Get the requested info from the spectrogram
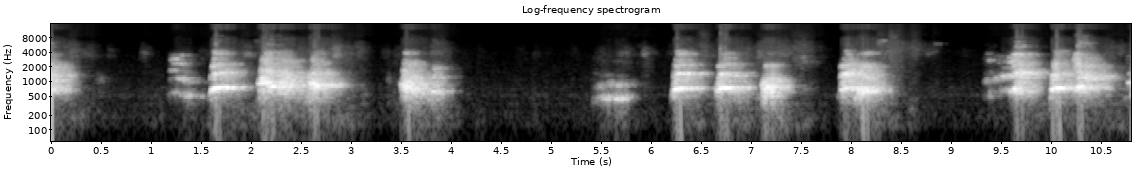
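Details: Socialization day in the Cavalier King Charles Spaniel puppy pen, 12/13/22, with big dogs brought in to meet the puppies: irregular clusters of two or three quick barks separated by short pauses, plus one softer, lower bark midway.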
